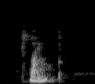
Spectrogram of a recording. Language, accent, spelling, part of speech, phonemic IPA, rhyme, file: English, Southern England, plump, adjective / verb / adverb / noun, /plʌmp/, -ʌmp, LL-Q1860 (eng)-plump.wav
- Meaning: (adjective) 1. Having a full and rounded shape; chubby, somewhat overweight 2. Sudden and without reservation; blunt; direct; downright 3. Of a wine: giving the sensation of filling the mouth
